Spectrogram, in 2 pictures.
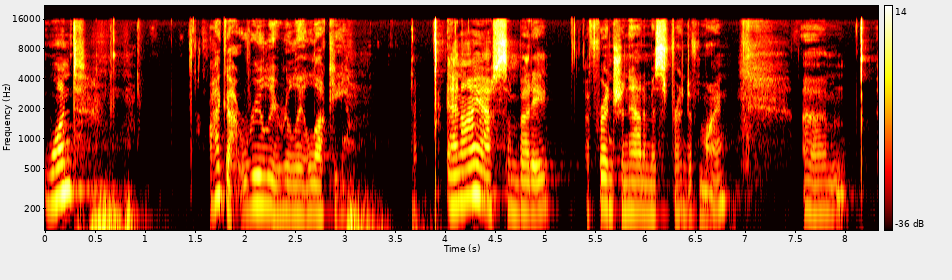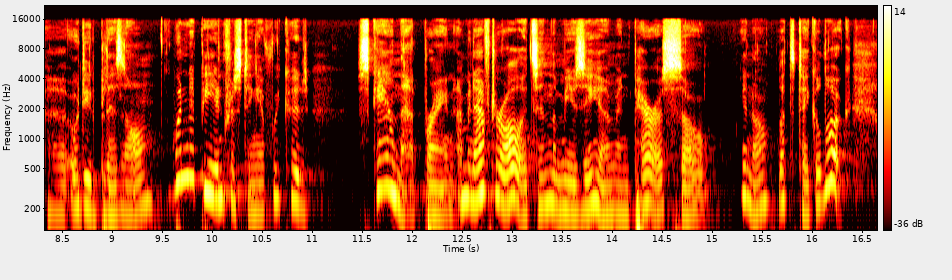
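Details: Adult female speaker; normal speech.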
